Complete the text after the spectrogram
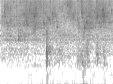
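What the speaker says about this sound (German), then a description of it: "Und den gießen wir da jetzt drüber." Cooled brine with onions poured from a pot over fried herrings packed in a container, a soft liquid splashing and trickling, fairly quiet and without speech.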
